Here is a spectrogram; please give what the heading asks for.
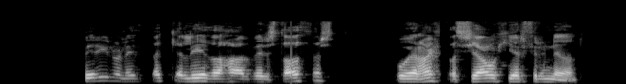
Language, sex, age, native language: Icelandic, male, 40-49, Icelandic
